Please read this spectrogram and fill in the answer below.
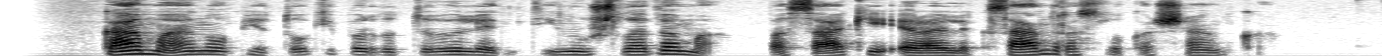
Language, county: Lithuanian, Marijampolė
